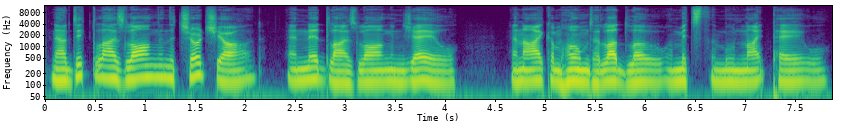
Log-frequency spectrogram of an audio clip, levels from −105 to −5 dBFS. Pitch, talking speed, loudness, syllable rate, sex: 130 Hz, 175 wpm, -19 LUFS, 3.9 syllables/s, male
